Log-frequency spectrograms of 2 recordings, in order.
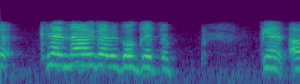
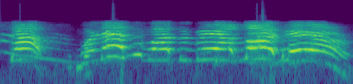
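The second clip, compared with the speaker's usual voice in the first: loud bossy line; 6 semitones higher, 18 dB louder than usual. Real, not acted. Loud play instruction.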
